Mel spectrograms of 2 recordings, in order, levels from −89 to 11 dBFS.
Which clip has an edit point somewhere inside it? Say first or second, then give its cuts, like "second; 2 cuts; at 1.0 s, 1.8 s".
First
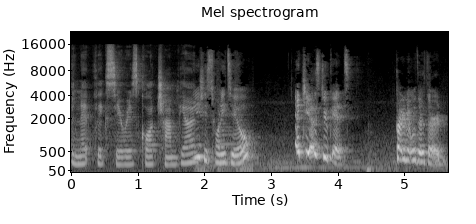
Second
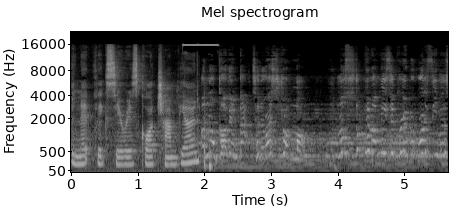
first; 1 cut; at 1.9 s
